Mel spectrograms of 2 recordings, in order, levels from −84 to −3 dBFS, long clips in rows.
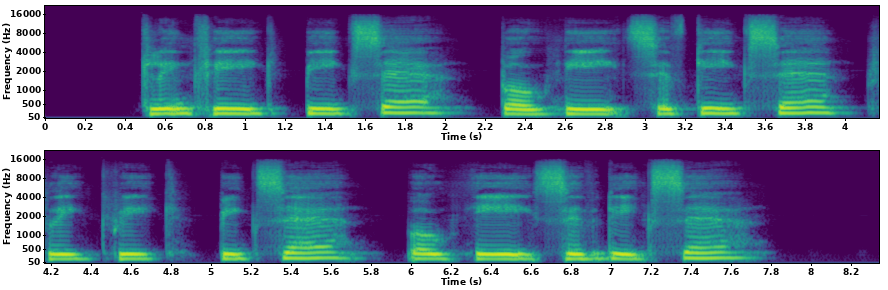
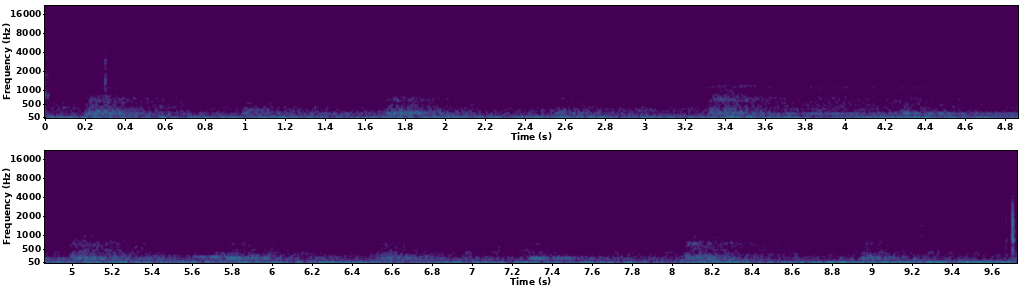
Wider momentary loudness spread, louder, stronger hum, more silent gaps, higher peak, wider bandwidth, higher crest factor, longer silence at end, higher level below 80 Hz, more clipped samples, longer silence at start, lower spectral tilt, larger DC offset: about the same, 7 LU vs 6 LU; first, -16 LUFS vs -66 LUFS; neither; neither; first, -4 dBFS vs -36 dBFS; about the same, 15.5 kHz vs 16 kHz; second, 12 dB vs 22 dB; first, 0.6 s vs 0 s; about the same, -60 dBFS vs -64 dBFS; neither; first, 0.5 s vs 0 s; about the same, -5 dB/octave vs -5.5 dB/octave; neither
